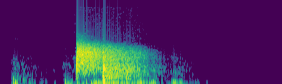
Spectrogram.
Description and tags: A far off shot from a hunting weapon of unknown type.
